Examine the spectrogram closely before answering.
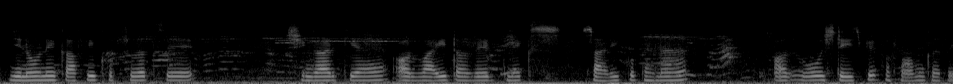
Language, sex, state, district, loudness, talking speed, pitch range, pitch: Hindi, female, Jharkhand, Sahebganj, -39 LUFS, 145 wpm, 180-195 Hz, 185 Hz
